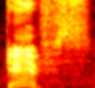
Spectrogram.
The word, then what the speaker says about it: GIF: Das heißt Chiffs, Coach. Ausgesprochen wird es eigentlich GIFs.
